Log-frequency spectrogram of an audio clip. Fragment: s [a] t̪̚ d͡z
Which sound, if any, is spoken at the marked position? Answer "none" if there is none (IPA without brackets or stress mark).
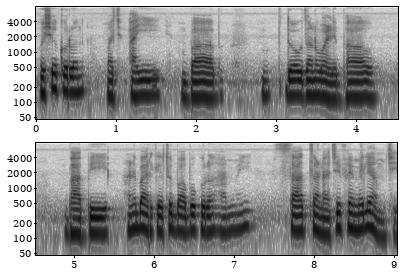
a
